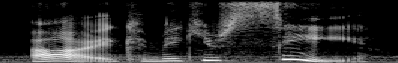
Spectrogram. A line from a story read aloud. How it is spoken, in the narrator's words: Time sneered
